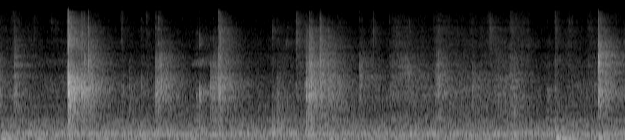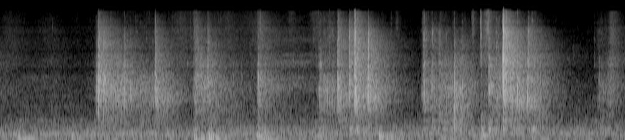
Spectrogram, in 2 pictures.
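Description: A dog playing with an ice cube on a hardwood floor: scattered clicks and taps of claws and ice on the wood, busier and louder in the second half, over a low steady hum.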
